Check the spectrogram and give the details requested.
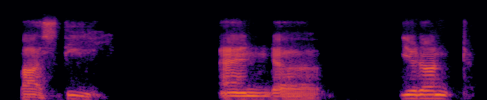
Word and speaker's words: Bastille: is a prison, Bastille, but you don't pronounce that as Bastilla. You just pronounce that as Bastille, and you don't pronounce, for example, uh, the palace of what will be in English.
